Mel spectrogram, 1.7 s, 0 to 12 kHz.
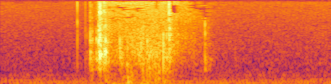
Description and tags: Drawing gun 2
Drawing a gun from a cloth pants pocket. recorded with a Roland R-05
pocket, gun, draw, drawing, pants, cloth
